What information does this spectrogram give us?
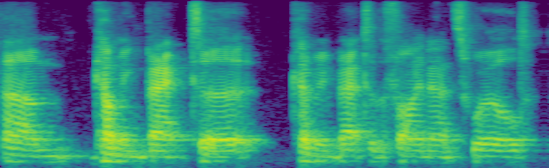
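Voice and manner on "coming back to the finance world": normal talking voice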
